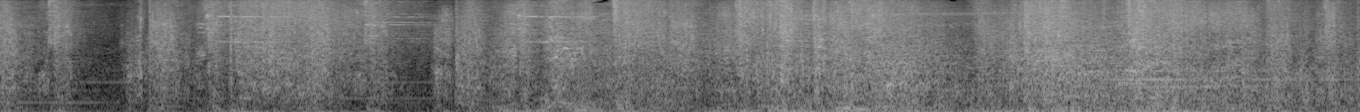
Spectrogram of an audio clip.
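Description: Magic spells whoosh and crash in a hectic video game battle.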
